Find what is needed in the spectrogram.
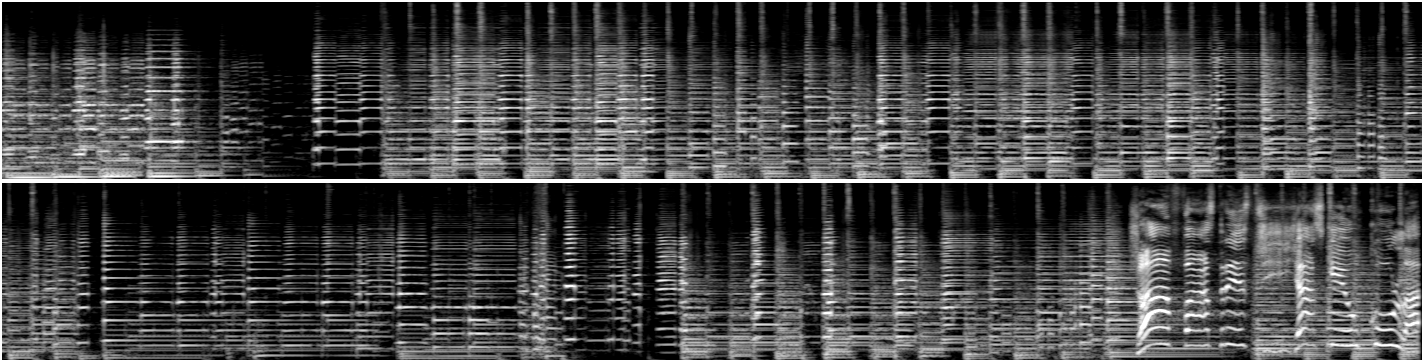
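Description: A song's last chord dies away about three seconds in. Then a nylon-string classical guitar plays a fingerpicked instrumental introduction, and a voice starts singing at the very end.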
